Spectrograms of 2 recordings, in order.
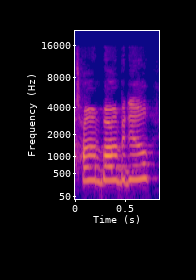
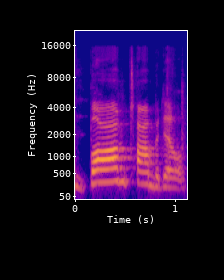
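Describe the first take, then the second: First: Said in the usual way. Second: "Bomb Tombadil", with the T and B of the name swapped; swapped initial sounds. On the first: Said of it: "This is Bomb Tombadil". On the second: Shown as a demonstration. Viewer mockingly renaming a character, "Bomb Tombadil" with swapped first sounds. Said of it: "not Tom Bombadil".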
